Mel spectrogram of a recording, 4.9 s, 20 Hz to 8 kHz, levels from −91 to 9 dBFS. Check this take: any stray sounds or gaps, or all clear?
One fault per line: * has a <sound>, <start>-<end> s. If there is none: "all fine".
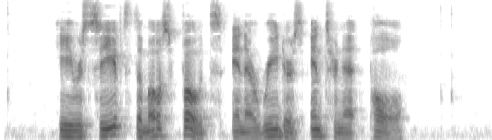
all fine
